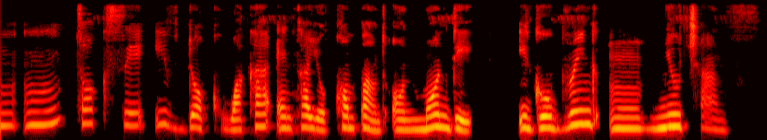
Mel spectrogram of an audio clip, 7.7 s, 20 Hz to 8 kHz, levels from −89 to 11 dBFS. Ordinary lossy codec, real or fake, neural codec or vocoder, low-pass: none; real; none; 7.2 kHz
